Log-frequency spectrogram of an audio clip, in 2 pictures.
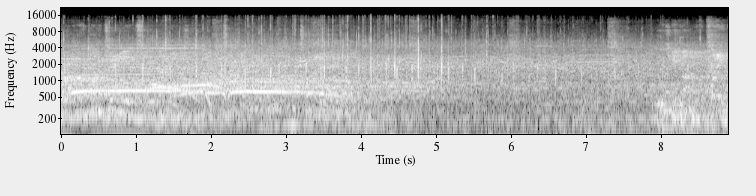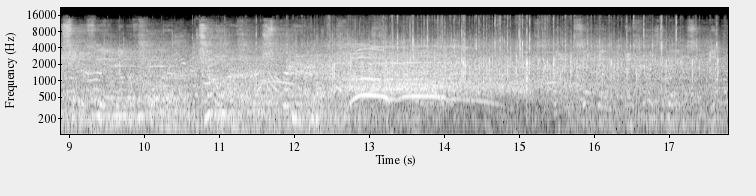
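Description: A large crowd chatters and cheers in a large echoing stadium.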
